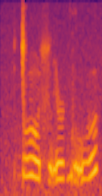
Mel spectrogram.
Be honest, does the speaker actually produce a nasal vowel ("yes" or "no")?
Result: yes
